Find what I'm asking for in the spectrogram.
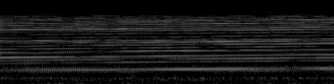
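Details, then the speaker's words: Audi 80 converted to electric drive: high, siren-like whine holds steady with no engine beneath it, the noisy power steering pump droning like a forklift; electric column or rack assistance considered to remove it. "that would remove the last thing when you're driving this thing is always the Drone coming from that [Music] thing I'm not driving a forklift but that's what it sounds like"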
